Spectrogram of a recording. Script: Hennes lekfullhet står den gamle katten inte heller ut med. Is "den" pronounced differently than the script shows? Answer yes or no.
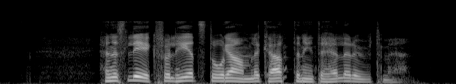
yes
